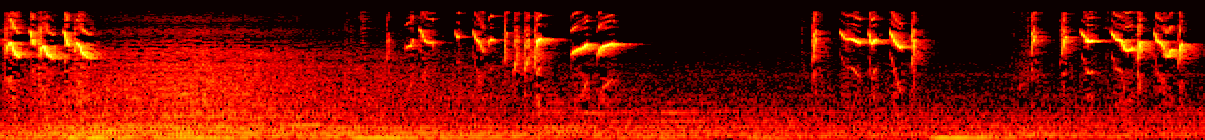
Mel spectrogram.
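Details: High-pitched sunbird twittering (kolibri wulung or mucang trotol): quick clusters of sharp, squeaky chirps and short slurred notes, delivered in bursts separated by pauses of a second or two, with a faint low hum underneath.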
